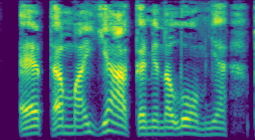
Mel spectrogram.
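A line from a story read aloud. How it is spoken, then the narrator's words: Hiss. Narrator (Russian): прошипел он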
